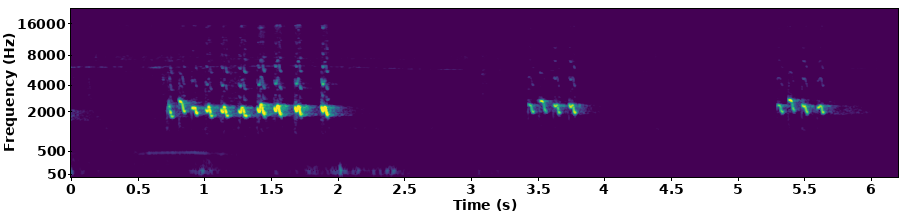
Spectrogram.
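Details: A female sooty-headed bulbul calls for the male with a long rapid chatter of about ten notes, followed by two short three-note bursts spaced apart, with some low background noise.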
